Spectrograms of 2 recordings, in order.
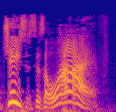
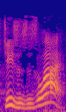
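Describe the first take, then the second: First: Slow, drawn-out proclaiming call; slow retold proclamation; retold shout. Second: Said in the usual way. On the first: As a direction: announce it like big news. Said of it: "I shouted". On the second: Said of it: "telling people in their cars".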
